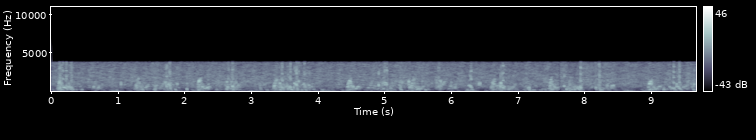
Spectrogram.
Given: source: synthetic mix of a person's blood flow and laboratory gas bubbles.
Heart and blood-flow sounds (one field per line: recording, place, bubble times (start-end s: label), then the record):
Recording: Doppler ultrasound of blood flow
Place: precordium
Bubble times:
0.07-0.52 s: bubbles
0.96-1.08 s: bubbles
1.34-1.43 s: bubbles
1.51-1.60 s: bubbles
1.64-1.94 s: bubbles
1.99-2.08 s: bubbles
2.32-2.40 s: bubbles
2.46-2.84 s: bubbles
3.04-3.27 s: bubbles
3.38-3.90 s: bubbles
4.04-4.12 s: bubbles
4.88-5.93 s: bubbles
6.22-6.47 s: bubbles
6.69-6.97 s: bubbles
7.03-7.46 s: bubbles
7.67-8.00 s: bubbles
8.09-8.33 s: bubbles
8.39-8.47 s: bubbles
8.95-9.50 s: bubbles
9.56-9.69 s: bubbles
From the record:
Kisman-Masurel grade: 342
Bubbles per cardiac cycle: rolling drumbeat, 9 or more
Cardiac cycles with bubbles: 100%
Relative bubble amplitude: moderate (0.250 to 0.450)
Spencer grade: 3 (all of the cardiac periods contain showers or single bubble signals, but not dominating or overriding the cardiac motion signals)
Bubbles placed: only in the low amplitude regions of the cardiac cycle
